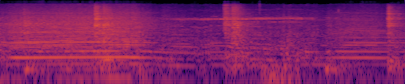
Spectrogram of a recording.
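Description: A race car circles the short Tsukuba circuit in a racing video game, its engine revving high and then dropping as it brakes, with tonal pitch sweeps and a faint tyre squeal, loud and close, without talking.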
